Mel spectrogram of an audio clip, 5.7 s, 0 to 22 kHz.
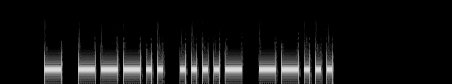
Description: Morse code, heard as a keyed tone, about 17 wpm, 700 Hz. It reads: T847
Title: Numbers - Contest Style - 4-Digit 17wpm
